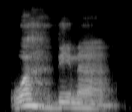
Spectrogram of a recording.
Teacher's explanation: Ihdina bacanya ihdina. Tapi kalau dia dibaca dengan lafaz sebelumnya, hamzah wasolnya hilang. Wahdina.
